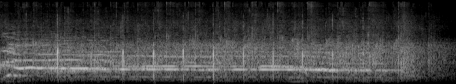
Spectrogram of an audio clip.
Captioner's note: audience applauding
